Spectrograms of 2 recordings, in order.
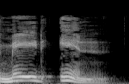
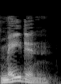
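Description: First: The two words are separated by a pause. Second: The two words are joined without a pause. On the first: The speaker calls it wrong. "So we don't say made in" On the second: The speaker calls it right. "Lo juntamos"

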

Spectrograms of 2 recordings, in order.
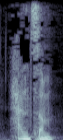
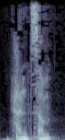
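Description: First: The D sound is left out in the middle. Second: The same.

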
